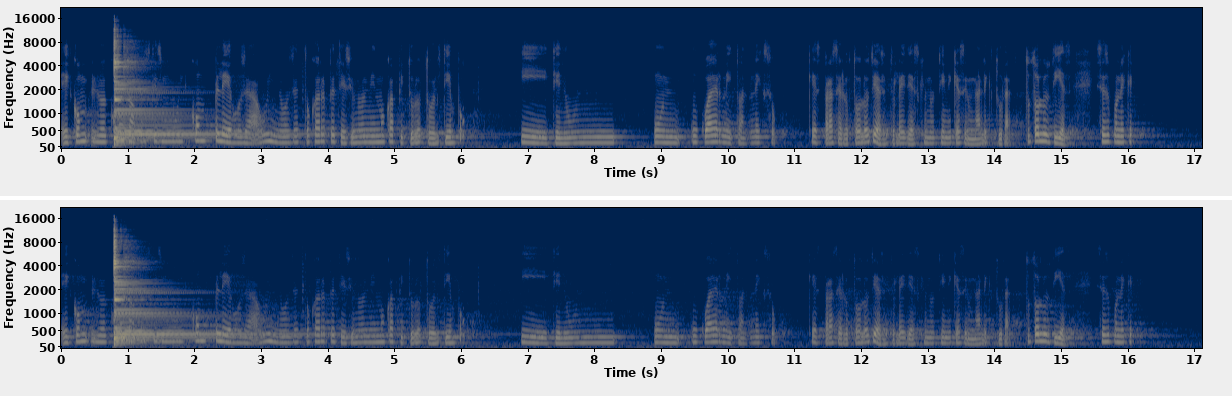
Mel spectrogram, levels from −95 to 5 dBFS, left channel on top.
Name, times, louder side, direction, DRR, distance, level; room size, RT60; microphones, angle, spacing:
voice 1, 0.0-6.1 6.9-8.3 8.9-10.7 11.3-16.1, left 3 dB, 50° left, 15 dB, 0.7 m, -47 dB
sound 1, 0.8-4.2, right 2 dB, 15° right, 1.1 m, -40 dB
25.0 x 25.0 x 7.6 m, 1.5 s
head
